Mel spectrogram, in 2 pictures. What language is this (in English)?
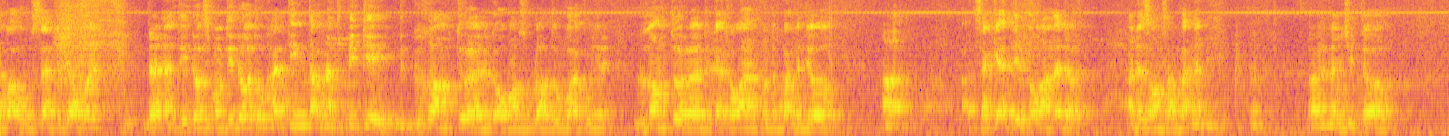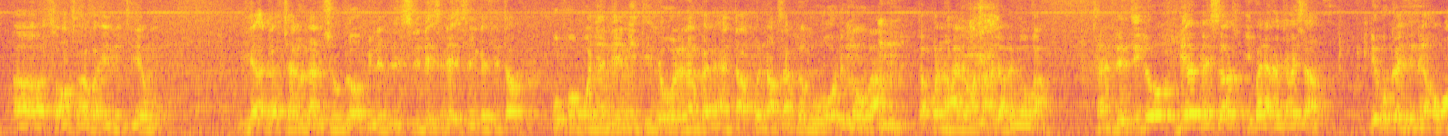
Malay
